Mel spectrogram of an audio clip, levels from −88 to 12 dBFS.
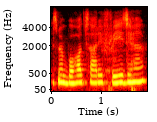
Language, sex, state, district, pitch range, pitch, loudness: Hindi, female, Jharkhand, Deoghar, 205-220 Hz, 215 Hz, -13 LUFS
